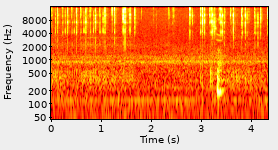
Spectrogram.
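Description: Long nails tap rapidly on a crystal glass nail file, making a string of dry, bright clicks with almost no ring. The taps come in quick irregular bursts, pausing for a moment in the middle before a denser cluster near the end.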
